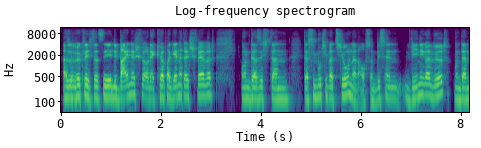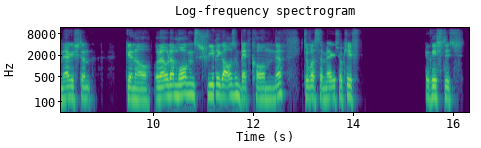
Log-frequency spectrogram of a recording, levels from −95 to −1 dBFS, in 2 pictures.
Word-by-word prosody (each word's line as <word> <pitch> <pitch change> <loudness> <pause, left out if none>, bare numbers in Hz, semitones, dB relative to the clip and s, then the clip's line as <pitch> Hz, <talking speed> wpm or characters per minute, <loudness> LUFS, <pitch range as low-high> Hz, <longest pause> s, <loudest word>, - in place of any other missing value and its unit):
also 130 0 0
wirklich, 145 -3 +2
dass 130 -2 -2
die 135 -2 +3
die 130 - +3
Beine 155 +6 +4
schwer - - -2
oder 125 - -2
der 115 -1 +3
Körper 135 0 +2
generell 140 +2 +2
schwer 145 0 +3
wird 155 +1 -2 0.5
und, 125 0 -6
dass 125 -1 +2
ich 130 -2 -6
dann 120 0 -4 0.3
dass 120 0 -1
die 140 - -6
Motivation 145 +2 -1
dann - - -2
auch - - -8
so 115 - -9
'n 105 - -10
bisschen 125 +1 -6
weniger 140 +5 -1
wird 160 +6 0
und 120 -2 -7
dann 120 -1 +2
merke 130 +2 +3
ich 130 - -1
dann 125 -2 -4 0.7
genau. 115 -4 +1
Oder 130 +2 +5
oder 150 +1 +5
morgens 155 +1 +1
schwieriger 150 0 +3
aus'm 150 0 -1
Bett 125 0 +1
kommen, 120 -1 -3
ne? 165 +6 +1 0.4
So 135 -1 -2
was, 135 -1 0
da - - -2
merke 125 +2 0
ich: 135 +1 -6
„Okay, 135 +3 +1
f“ - - -9 1.3
Richtig. 130 -3 -1
130 Hz, 180 wpm, -23 LUFS, 125-145 Hz, 1.3 s, Oder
